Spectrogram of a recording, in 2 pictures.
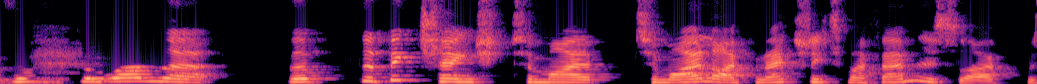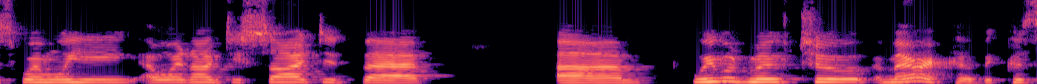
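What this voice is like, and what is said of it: London English accent. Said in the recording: “as you can tell from my from my accent, I was not born and raised in New Jersey. ... this accent's from London, born and raised”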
